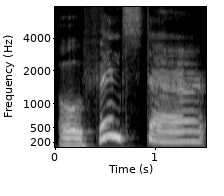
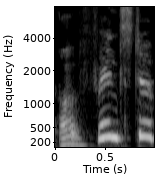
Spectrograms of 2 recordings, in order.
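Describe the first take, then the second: First: Slow, drawn-out doting coo, a touch higher; mock doting coo. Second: Much higher, sing-song coo on "Finster"; high doting coo. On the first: Bugs starts his baby routine on Finster, slow mock coo. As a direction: stretch "Finster" like cooing at a baby. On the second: Retold or imitated. Bugs coos at Finster again, higher mock baby talk. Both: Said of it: "he goes into the routine like".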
